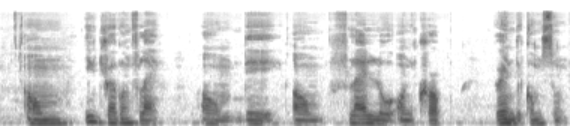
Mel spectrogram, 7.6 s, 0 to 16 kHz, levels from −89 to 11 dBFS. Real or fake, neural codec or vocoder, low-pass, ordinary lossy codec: real; none; 10.8 kHz; none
